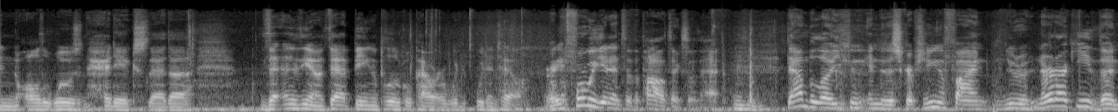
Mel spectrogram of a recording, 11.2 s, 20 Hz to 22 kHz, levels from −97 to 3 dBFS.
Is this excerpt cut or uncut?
uncut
